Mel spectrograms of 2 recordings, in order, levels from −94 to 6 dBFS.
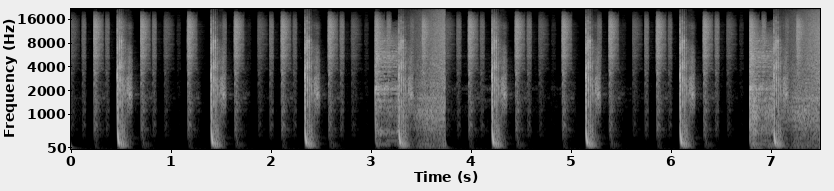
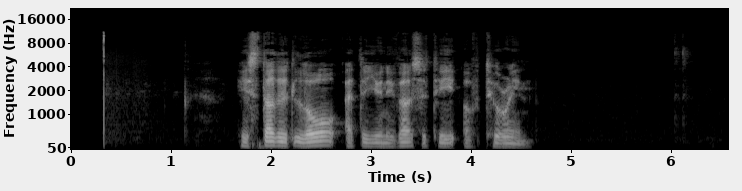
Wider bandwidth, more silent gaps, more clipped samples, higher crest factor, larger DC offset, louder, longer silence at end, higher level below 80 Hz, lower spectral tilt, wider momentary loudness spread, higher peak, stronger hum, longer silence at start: first, over 20 kHz vs 11.5 kHz; neither; neither; about the same, 24 dB vs 28 dB; neither; first, -21 LUFS vs -33 LUFS; second, 0 s vs 2 s; about the same, -74 dBFS vs -72 dBFS; second, 0.5 dB/octave vs -3 dB/octave; second, 5 LU vs 14 LU; first, -2 dBFS vs -10 dBFS; neither; second, 0 s vs 1.7 s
